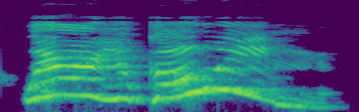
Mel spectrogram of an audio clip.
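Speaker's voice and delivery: high, loud call after a friend; Pooh crying out. A narrator's reading. Narrator voicing Pooh calling after Piglet, high and loud. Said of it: "Pooh cried".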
